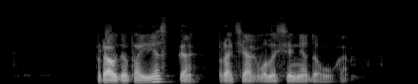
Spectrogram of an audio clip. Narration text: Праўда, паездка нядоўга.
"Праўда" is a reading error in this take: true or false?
false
